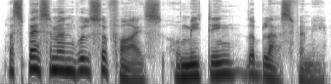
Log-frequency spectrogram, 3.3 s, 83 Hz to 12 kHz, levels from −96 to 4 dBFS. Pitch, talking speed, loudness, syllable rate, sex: 140 Hz, 125 wpm, -17 LUFS, 4.9 syllables/s, male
